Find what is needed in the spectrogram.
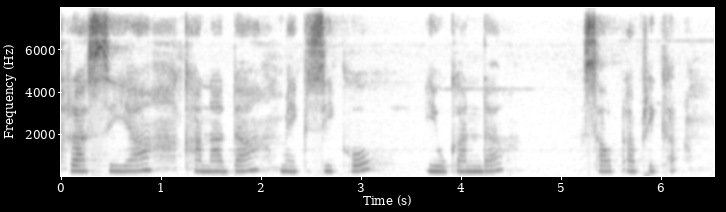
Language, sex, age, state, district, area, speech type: Bodo, female, 30-45, Assam, Kokrajhar, rural, spontaneous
